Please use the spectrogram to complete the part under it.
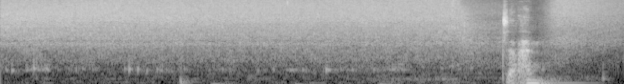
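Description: Soda fizzes as it is poured into a glass.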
